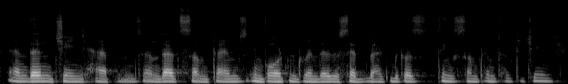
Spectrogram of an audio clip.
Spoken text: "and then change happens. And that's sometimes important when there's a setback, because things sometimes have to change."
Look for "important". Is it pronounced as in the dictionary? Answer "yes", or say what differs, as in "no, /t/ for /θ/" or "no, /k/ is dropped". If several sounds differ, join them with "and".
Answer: yes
